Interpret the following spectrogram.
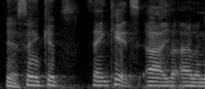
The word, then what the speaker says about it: Saint Kitts: you come from if I'm saying it right sing keeps yeah same kids same kids uh the island isn't even think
